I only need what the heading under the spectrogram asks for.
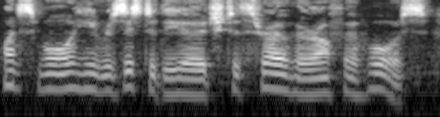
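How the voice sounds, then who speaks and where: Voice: medium pitch, measured pace, darkish tone, poor audio. Story narrator over faint noise and ambience.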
